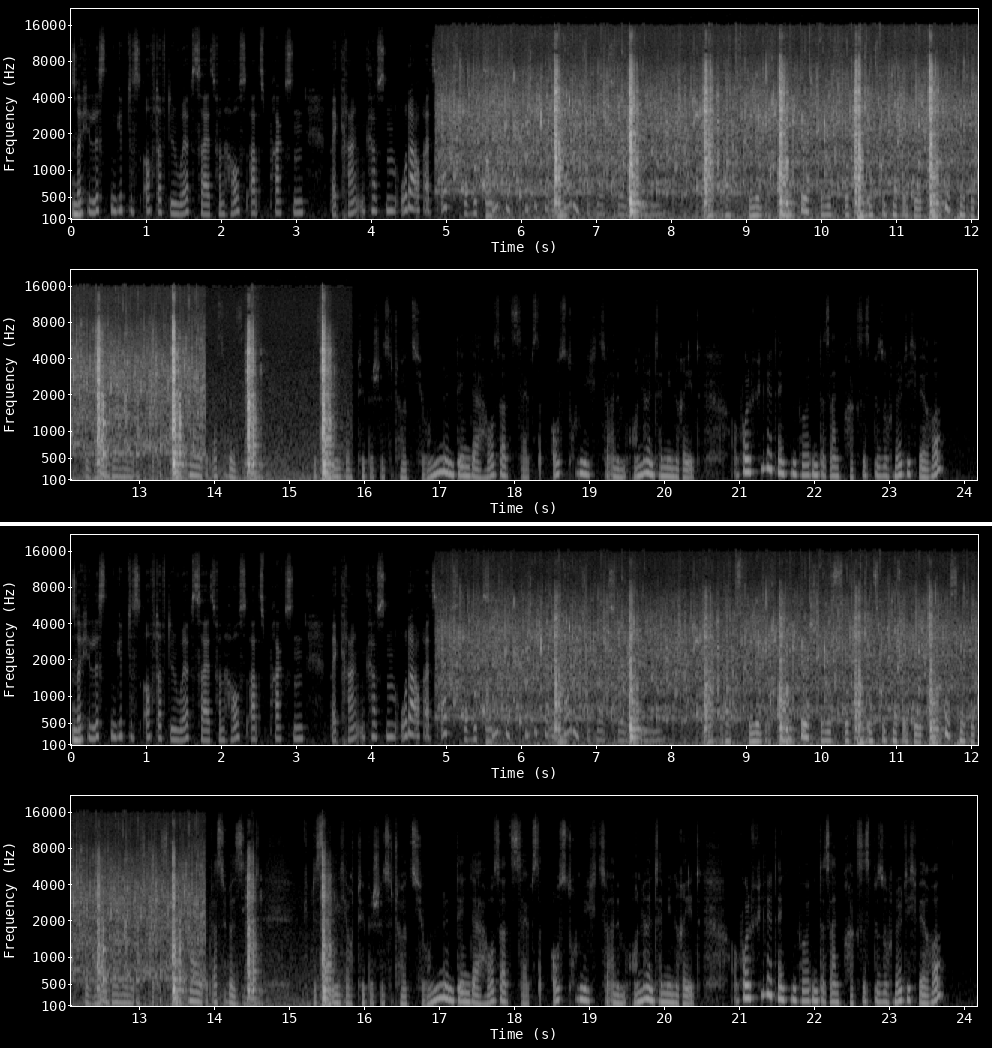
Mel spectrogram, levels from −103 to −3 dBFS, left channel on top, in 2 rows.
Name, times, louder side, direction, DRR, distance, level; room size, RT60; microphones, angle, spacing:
voice 1, 0.1-7.9, right 1 dB, 5° right, 4.7 m, -60 dB
sound 1, 4.8-13.9, left 4 dB, 15° left, 1.9 m, -50 dB
sound 2, 5.5-5.6 6.4-6.8 7.2-7.7 8.4-8.7 9.4-9.6 10.4-10.7 11.4-11.7 12.0-12.1 12.3-12.6 12.9-13.6 14.4-14.8 15.4-15.6, left 10 dB, 50° left, 0.5 m, -36 dB
voice 2, 8.6-15.0 15.3-23.7, right 2 dB, 30° right, 0.6 m, -54 dB
open air
head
